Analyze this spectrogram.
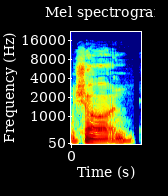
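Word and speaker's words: Sharn: They said that the way they spelled it or described it is it's S-H-A-R-N with a silent R, which is like S-H-A-A-N, Sean.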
